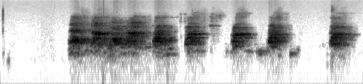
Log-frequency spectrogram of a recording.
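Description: A dog barking repeatedly over a video-call microphone, starting about a second in: a quick run of barks followed by about five single barks.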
